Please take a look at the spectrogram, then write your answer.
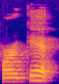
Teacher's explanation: it has two syllables and the last syllable is stressed. That is, when you pronounce it it sounds louder.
